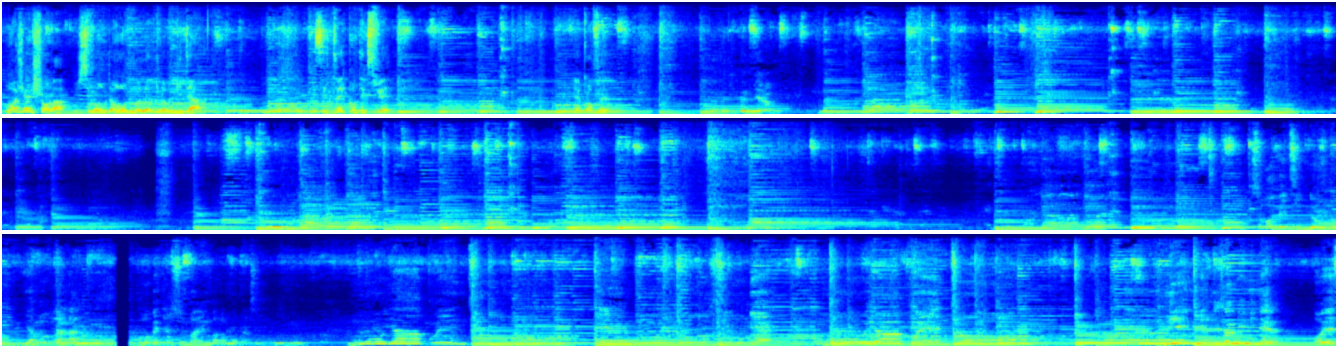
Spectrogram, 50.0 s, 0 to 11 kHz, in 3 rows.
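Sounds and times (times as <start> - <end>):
two acoustic guitars playing: 0.0 - 50.0.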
